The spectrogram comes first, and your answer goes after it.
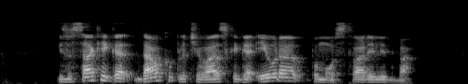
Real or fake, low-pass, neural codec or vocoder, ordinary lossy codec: real; 7.2 kHz; none; MP3, 48 kbps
